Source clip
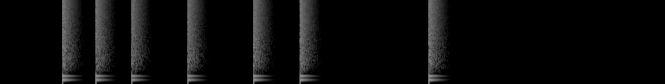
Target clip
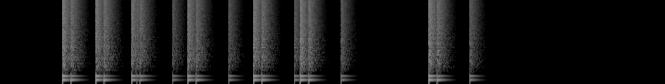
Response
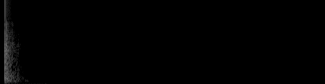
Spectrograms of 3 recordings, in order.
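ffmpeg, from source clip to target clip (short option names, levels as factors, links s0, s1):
-af "aecho=1:1:81|87|409:0.501|0.335|0.335,volume=1.19"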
